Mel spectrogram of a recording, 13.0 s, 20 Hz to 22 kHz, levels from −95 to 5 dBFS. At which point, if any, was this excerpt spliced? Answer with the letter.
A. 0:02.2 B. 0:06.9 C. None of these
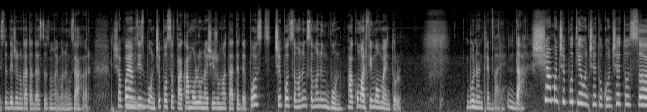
A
